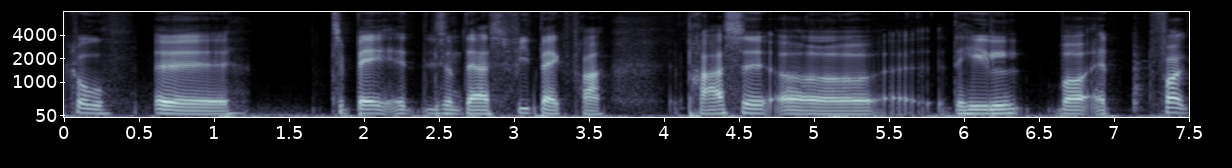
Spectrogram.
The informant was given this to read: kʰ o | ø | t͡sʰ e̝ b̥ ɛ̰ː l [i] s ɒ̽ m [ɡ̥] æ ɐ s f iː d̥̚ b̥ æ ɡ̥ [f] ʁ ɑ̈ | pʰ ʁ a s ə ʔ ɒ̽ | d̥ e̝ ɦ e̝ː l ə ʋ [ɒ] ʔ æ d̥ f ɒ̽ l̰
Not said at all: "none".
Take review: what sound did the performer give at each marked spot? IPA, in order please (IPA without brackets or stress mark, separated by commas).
i, d̥, f, ɒ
